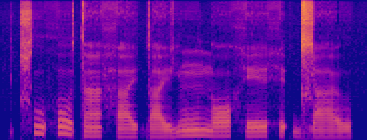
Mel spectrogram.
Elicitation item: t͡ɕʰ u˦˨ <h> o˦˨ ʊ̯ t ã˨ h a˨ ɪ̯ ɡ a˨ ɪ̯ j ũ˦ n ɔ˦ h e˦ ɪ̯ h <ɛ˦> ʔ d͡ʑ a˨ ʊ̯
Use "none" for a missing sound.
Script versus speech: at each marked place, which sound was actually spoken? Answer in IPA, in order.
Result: h, ɪ˦

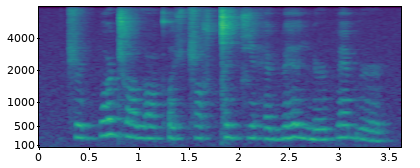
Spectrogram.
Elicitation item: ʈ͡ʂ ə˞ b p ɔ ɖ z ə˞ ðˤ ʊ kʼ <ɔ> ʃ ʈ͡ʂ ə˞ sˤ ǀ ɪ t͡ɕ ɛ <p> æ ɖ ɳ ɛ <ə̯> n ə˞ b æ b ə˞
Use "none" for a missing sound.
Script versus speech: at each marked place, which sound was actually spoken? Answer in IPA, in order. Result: ɔ, h, ə̯

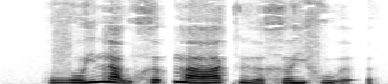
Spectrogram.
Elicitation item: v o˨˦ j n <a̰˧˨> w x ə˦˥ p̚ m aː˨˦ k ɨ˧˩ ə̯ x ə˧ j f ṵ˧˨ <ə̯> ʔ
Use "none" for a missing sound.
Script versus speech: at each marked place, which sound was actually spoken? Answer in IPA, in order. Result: a̰˧˨, ə̯

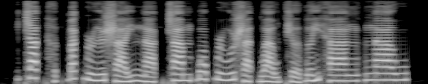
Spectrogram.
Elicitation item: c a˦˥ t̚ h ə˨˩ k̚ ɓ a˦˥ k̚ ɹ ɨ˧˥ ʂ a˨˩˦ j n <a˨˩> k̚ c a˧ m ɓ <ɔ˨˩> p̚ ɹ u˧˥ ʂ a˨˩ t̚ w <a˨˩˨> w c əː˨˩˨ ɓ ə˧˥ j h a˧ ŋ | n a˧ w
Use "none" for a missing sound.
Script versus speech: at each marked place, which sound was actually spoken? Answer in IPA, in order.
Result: a˨˩, ɔ˦˥, a˨˩˨

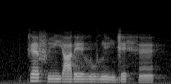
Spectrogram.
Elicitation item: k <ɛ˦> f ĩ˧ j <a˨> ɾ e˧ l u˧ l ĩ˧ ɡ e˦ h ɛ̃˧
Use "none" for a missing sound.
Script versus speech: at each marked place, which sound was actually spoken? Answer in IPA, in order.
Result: ɛ˦, a˧

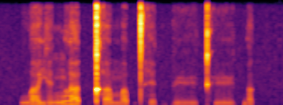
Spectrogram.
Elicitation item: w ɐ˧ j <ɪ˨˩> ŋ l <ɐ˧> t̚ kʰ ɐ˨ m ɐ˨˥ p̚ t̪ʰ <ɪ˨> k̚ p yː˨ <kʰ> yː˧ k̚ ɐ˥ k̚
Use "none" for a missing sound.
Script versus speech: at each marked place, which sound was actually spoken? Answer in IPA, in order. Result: ɪ˨˥, ɐ˧, ɪ˨˥, kʰ

